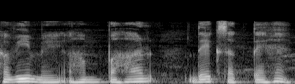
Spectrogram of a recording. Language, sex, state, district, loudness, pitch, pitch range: Hindi, male, Assam, Kamrup Metropolitan, -17 LUFS, 115 Hz, 105-130 Hz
